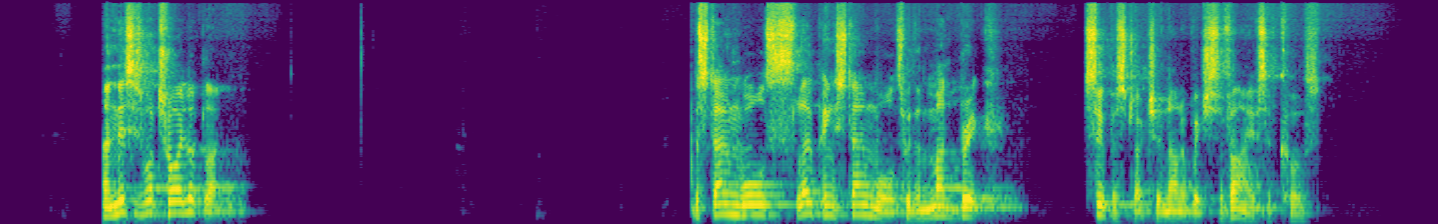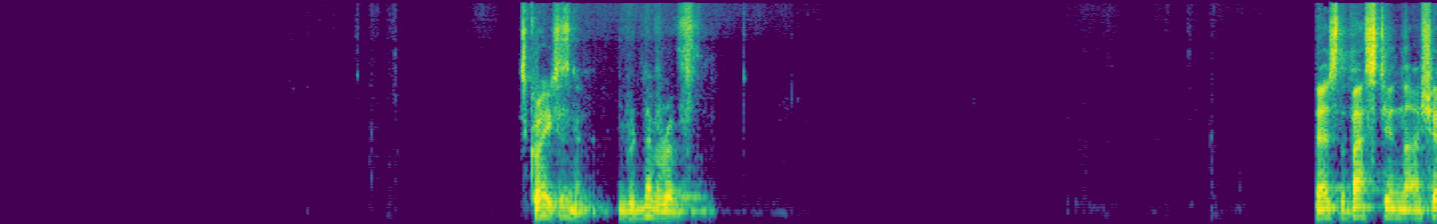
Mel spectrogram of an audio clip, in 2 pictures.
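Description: A middle-aged man speaks calmly into a microphone, lecturing with pauses.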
